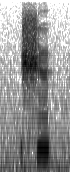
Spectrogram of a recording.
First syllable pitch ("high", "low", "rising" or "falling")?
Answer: high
